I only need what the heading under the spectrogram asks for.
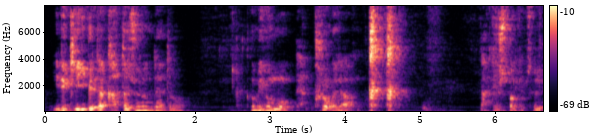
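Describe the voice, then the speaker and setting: A man in his fifties from South Korea, telling childhood stories in a rambling, animated way as a guest. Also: fairly low pitch. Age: 50s. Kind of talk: storytelling chat. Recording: very echoey room with music behind.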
